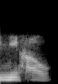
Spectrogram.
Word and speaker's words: ni hao: So, the basic greeting would be ni hao, you know? And then, you know, just say it one more time again so we can. – Ni hao.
